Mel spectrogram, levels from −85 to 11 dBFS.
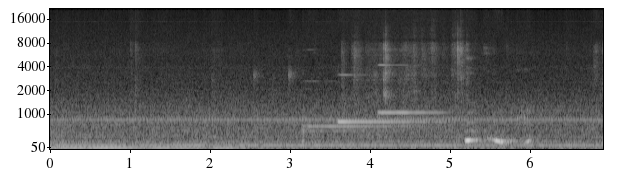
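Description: Low bit depth without dither runs throughout the clip: a grainy distortion that follows the sound, roughly 25 dB below it, turning quiet passages gritty and sputtery. The likely cause is rounding to 7 bits with no dither, so the error tracks the signal.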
